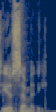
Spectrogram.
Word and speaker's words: Yosemite: So that's how it's pronounced, Yosemite.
